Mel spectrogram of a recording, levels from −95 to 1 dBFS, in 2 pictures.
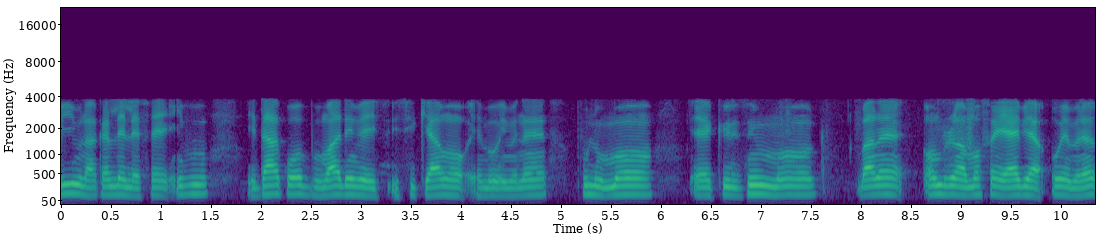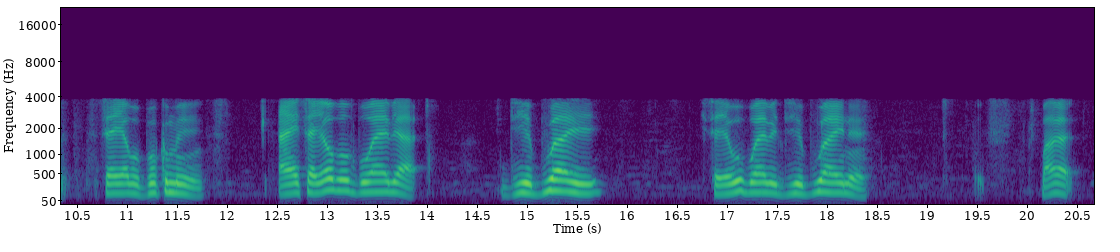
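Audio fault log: No faults are present in the speech signal, which shows the narrowband character of its WebRTC call path, G.711 A-law at 64 kbps, with nothing above 4 kHz.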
